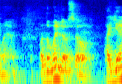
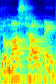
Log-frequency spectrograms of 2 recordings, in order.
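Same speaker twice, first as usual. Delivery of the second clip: put-on intense, higher German-accented plea; Colonel Klink; 4 semitones higher than usual. Old man gripping a boy's arm, intense German accent. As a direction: plead slowly in a thick German accent. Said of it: "spoke in a thick German accent".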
